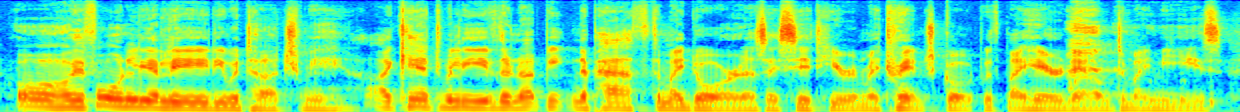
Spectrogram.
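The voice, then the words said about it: Put-on Irish accent. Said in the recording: “Where did the accent come from? ... I was Irish for a period of time.”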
